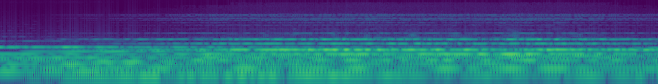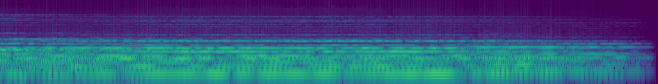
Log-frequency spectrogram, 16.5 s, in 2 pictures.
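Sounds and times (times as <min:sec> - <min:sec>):
432Hz deep sleep music: 0:00.2 - 0:16.0.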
